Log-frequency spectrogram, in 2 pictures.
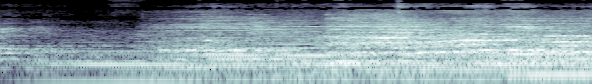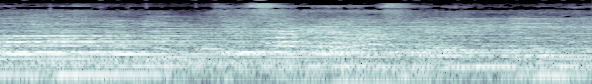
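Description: A church hymn: voices singing together over sustained accompaniment in a reverberant church, swelling over the first few seconds and then holding steady.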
